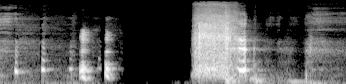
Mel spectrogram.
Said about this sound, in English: Are you about to sneeze? No. Great start to the podcast, guys.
